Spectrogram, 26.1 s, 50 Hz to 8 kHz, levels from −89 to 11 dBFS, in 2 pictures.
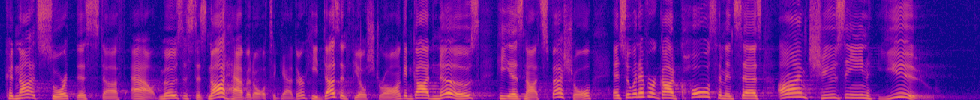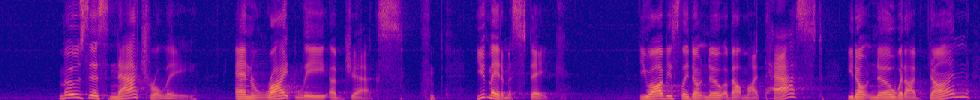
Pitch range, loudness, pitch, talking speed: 155-250 Hz, -26 LUFS, 205 Hz, 130 wpm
